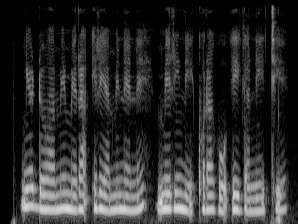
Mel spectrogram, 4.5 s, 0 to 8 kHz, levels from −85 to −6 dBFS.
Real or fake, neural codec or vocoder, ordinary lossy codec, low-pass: fake; vocoder, 24 kHz, 100 mel bands, Vocos; none; 7.2 kHz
